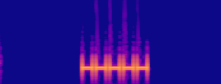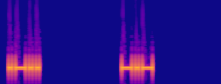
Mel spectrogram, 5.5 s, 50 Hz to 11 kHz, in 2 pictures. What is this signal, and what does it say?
Morse code, heard as a keyed tone, about 28 wpm, spaced as for 8 wpm, 700 Hz. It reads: 0LK
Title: USA Call Signs - 4 Characters - 8x Character Spacing - 28wpm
